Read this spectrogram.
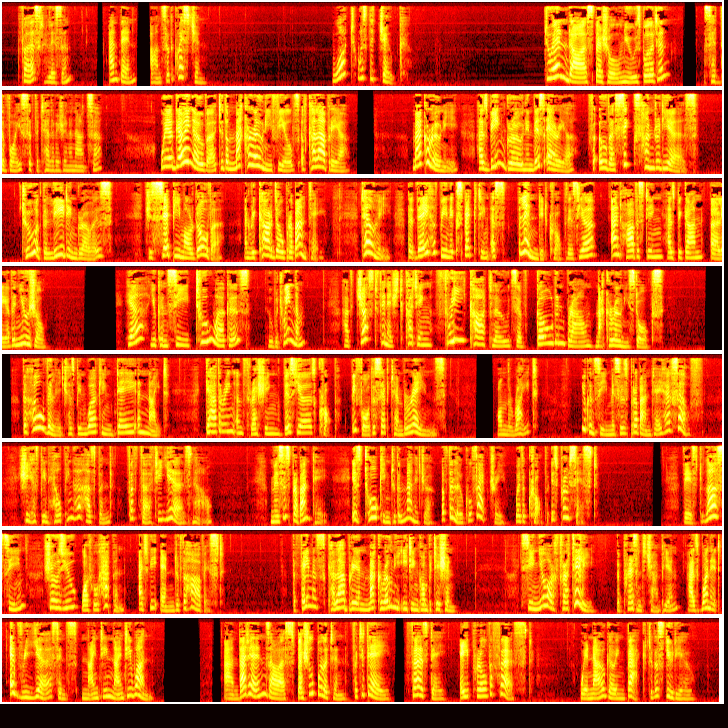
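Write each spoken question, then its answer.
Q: What was the joke?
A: The bulletin pretended macaroni grows as a crop in fields and is harvested, as an April Fool's joke.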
